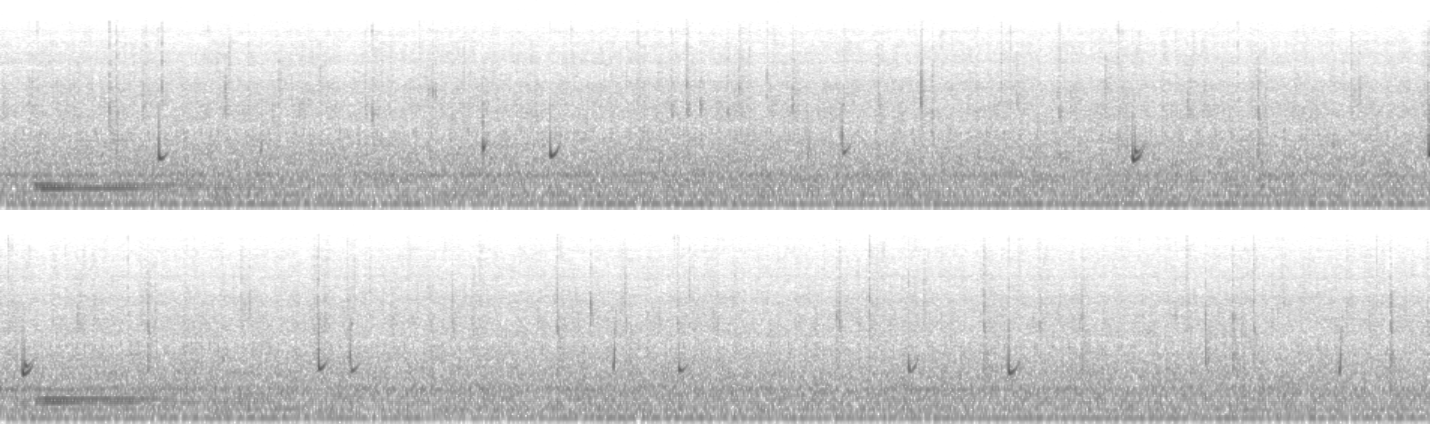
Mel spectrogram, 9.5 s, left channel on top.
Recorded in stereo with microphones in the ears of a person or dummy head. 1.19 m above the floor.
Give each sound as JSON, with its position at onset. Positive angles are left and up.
{"t": 0.2, "sound": "a ringtone", "side_deg": 50, "distance_m": 2.0}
